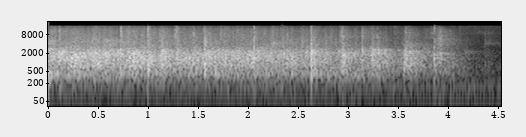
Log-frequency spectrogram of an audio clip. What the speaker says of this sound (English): So please give Adam a round of applause.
